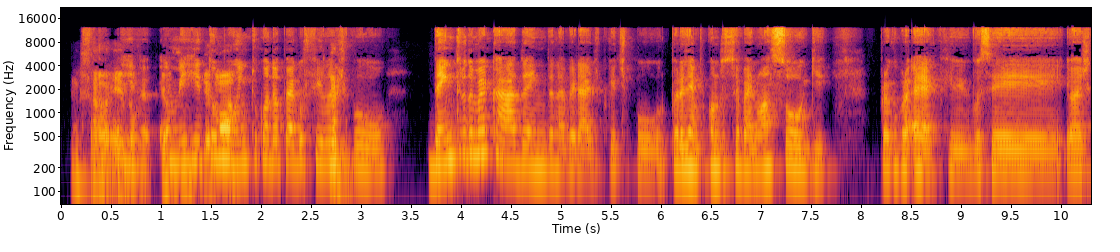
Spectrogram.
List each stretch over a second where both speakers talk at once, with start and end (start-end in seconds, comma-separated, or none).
0.5-1.9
